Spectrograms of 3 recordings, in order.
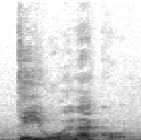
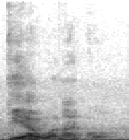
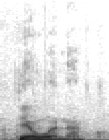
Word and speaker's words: Tiahuanaco: había una confusión porque la primera traducción al pronunciarlo lo decían tihuanaco Recuerda usted locutores presentaban Aquí está tihuanaco resulta que era tiahuanaco o es tiahuanaco claro es tiahuanaco se presentó esa pequeña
